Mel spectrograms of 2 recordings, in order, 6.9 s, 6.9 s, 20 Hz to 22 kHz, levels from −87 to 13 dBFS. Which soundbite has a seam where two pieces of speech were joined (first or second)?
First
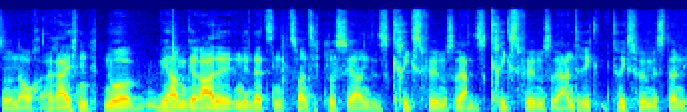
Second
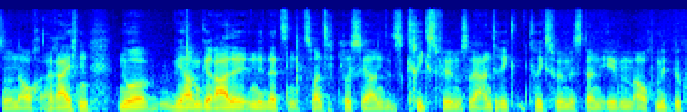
first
